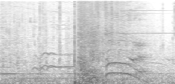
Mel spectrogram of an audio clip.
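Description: A glass jar shatters with a splash.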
